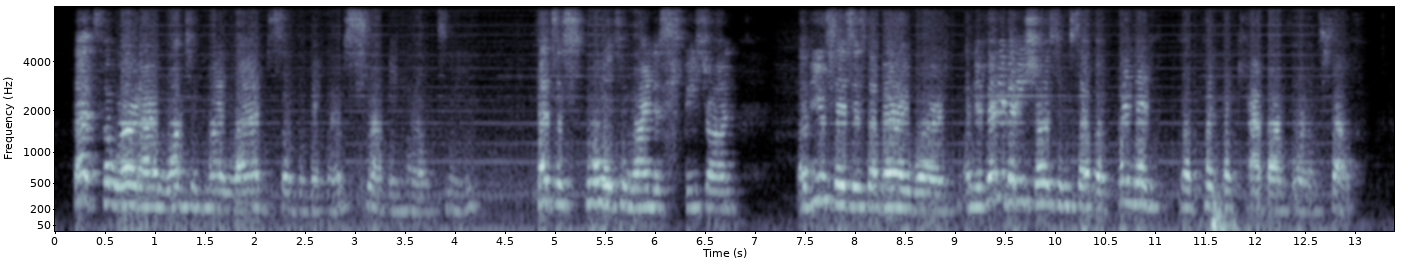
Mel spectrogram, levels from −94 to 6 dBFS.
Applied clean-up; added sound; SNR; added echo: neural separator model SepFormer DNS4.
